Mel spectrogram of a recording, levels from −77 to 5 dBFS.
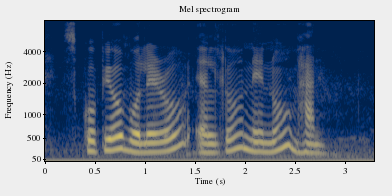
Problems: constant background noise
